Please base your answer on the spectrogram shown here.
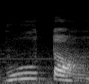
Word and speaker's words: bouton: Nih, butong ya, dibacanya OU jadi U ya.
